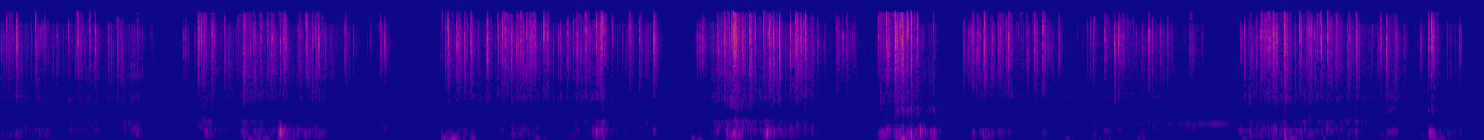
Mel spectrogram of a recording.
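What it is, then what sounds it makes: Glass pebbles raked by fingernails. Long dark nails scratch and rake through a pile of small, clear, solid glass pebbles resting on black cloth. The result is repeated bursts of dense, bright clicking and rattling, separated by brief silent pauses, with almost no low end.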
